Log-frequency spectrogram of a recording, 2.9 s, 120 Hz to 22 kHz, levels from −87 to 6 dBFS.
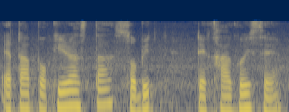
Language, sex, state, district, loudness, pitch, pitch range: Assamese, male, Assam, Kamrup Metropolitan, -16 LUFS, 145 Hz, 140-160 Hz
